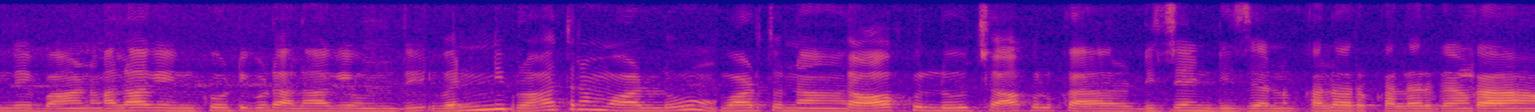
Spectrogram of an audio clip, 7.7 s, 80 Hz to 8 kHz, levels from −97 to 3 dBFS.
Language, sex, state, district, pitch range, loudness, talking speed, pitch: Telugu, female, Andhra Pradesh, Anantapur, 185-205 Hz, -32 LUFS, 180 wpm, 195 Hz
